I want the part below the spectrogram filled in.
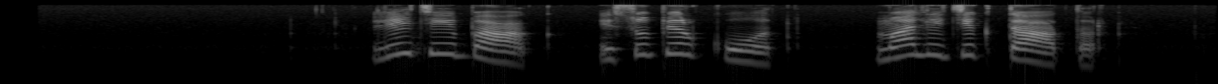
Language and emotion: Russian, neutral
